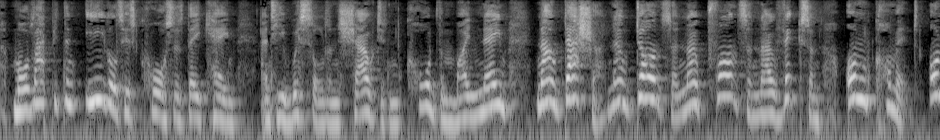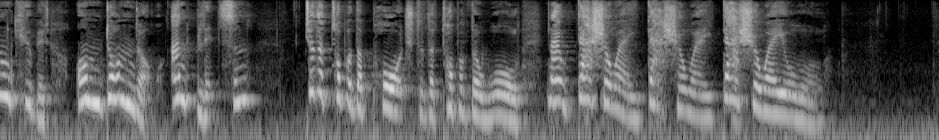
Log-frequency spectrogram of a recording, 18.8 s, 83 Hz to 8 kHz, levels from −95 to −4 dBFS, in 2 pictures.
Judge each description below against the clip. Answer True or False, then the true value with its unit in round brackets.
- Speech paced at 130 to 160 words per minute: False (170 wpm)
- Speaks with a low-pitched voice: False (225 Hz)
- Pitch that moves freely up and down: True (8.7 semitones)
